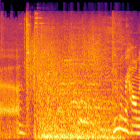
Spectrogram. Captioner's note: laughs; gun firing; Vecna yells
